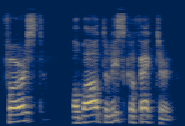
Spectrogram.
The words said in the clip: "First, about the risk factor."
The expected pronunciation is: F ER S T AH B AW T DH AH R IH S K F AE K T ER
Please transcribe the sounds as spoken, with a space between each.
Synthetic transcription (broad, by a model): F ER S T AH B AW T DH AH L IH S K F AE K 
